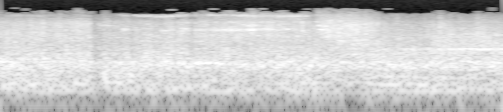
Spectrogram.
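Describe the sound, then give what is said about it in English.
A subway train from Manhattan rumbles steadily along the rails, a loud, continuous roar with a faint high metallic whine riding over it and no voices. “It's our stop. We've got to get off the subway.”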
